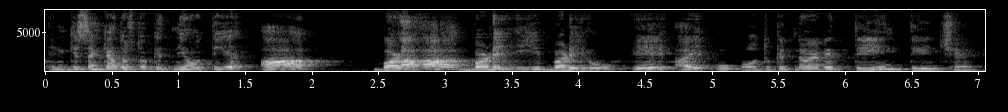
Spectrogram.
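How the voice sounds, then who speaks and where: High-voiced male teacher in an echoey room. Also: a bit bright. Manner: asks the class a question and answers it himself, says "friends" constantly. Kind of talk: exam-prep lesson.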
